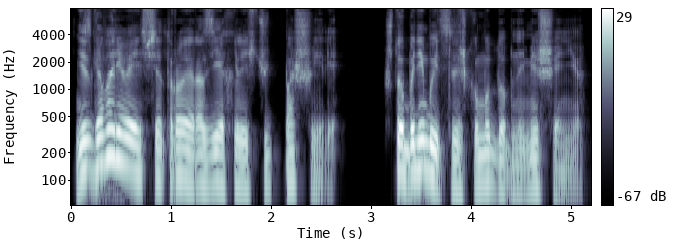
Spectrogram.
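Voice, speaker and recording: A man narrating an adventure audiobook with vivid, expressive storytelling. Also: on the low side, normal speed, no room sound, clean studio sound.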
